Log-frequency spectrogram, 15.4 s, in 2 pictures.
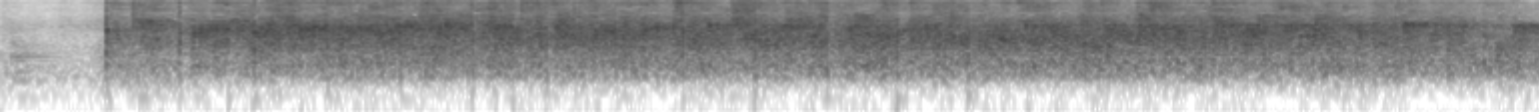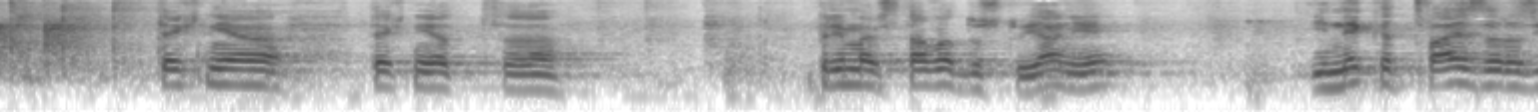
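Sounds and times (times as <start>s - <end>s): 
audience applause: 0.5s - 8.5s
speech: 8.5s - 10.6s, 11.8s - 13.4s, 14.2s - 15.3s.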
